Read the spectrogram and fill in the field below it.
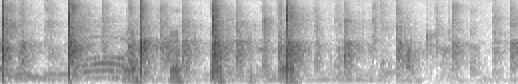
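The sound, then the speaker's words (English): A few sharp hand claps land in a steady rhythm, about four in quick succession, while a voice cheers and talks between them. “I just feel like I want to stand up and give a rousing applause to Joseph and Mary.”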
